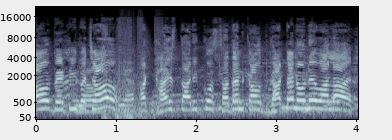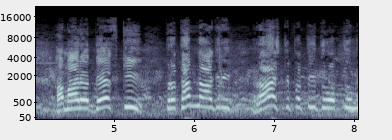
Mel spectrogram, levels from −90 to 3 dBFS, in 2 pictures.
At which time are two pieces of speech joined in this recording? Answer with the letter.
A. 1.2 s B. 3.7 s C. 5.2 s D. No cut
A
